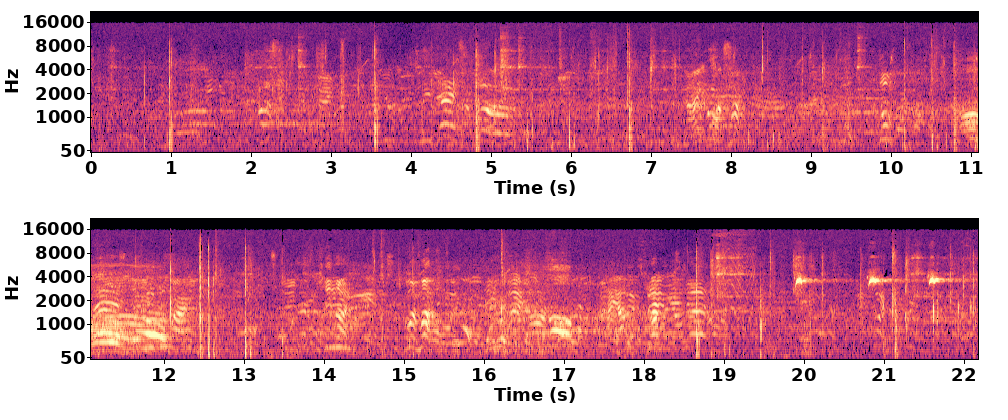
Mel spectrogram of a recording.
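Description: Outdoor amateur football match: distant shouts from players and spectators, loudest about halfway through, with occasional sharp thuds of the ball being kicked. Near the end, three short high whistle blasts from the referee's whistle.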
